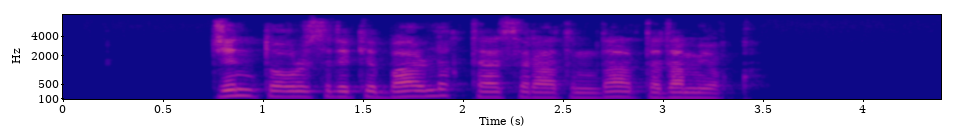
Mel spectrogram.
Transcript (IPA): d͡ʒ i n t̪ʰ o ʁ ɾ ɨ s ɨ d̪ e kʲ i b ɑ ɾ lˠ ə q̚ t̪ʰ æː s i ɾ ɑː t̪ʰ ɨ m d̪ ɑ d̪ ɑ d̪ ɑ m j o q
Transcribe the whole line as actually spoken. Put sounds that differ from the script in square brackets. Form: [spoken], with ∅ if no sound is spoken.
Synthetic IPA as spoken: d͡ʒ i n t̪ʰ o ʁ ɾ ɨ s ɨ d̪ e kʲ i b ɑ ɾ lˠ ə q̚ t̪ʰ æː s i ɾ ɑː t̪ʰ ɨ m d̪ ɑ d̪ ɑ d̪ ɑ m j o q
